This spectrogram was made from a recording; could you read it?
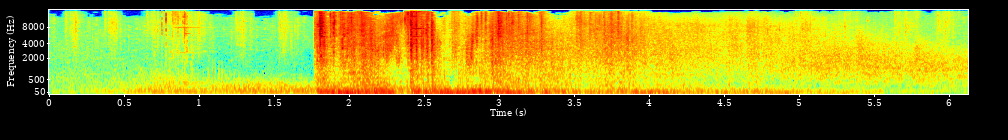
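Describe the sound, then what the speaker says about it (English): A gravity cannon in a video game fires with a heavy sudden boom that rolls into a long rumbling, crackling wash of blasts before slowly fading, loud and close. "Gravity cannon here. Let's use it."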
